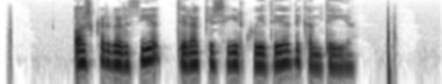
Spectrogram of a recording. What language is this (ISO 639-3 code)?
glg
